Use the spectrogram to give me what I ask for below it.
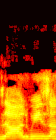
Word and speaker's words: Luiza: pronuncia Luisa normale come Ah, si possa normale.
